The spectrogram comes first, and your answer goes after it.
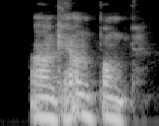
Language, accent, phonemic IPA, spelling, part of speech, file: French, Canada, /ɑ̃ ɡʁɑ̃d pɔ̃p/, en grande pompe, adverb, LL-Q150 (fra)-en grande pompe.wav
- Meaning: sumptuously, lavishly, in state, with great fanfare, with great pomp, with pomp and show, with pomp and circumstance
